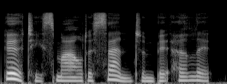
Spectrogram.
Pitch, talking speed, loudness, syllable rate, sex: 175 Hz, 185 wpm, -21 LUFS, 4.8 syllables/s, female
